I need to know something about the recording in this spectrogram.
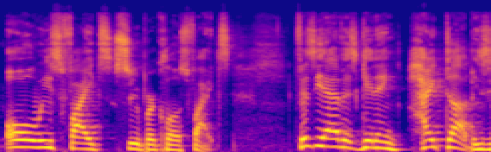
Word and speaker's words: Fiziev: Fiziev. Javier Fiziev is, and I can pronounce the next one, Bobby Green.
